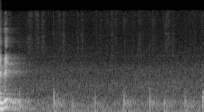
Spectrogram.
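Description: Marker pen writing on a whiteboard: a series of short strokes, about two or three a second, as a line of text is written.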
